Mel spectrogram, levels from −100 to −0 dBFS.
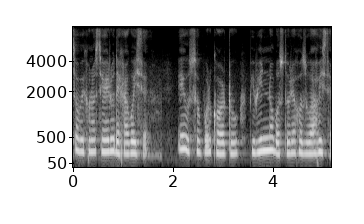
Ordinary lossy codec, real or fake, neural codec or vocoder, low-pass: none; real; none; none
